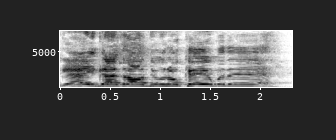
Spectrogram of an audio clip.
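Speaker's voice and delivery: high, loud, jolly call across the boat; Gino calling out. Retold or imitated. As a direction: hail everyone from the back of the boat, teasing. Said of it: "he looked back and said".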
